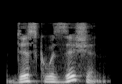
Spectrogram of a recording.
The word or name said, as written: disquisition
